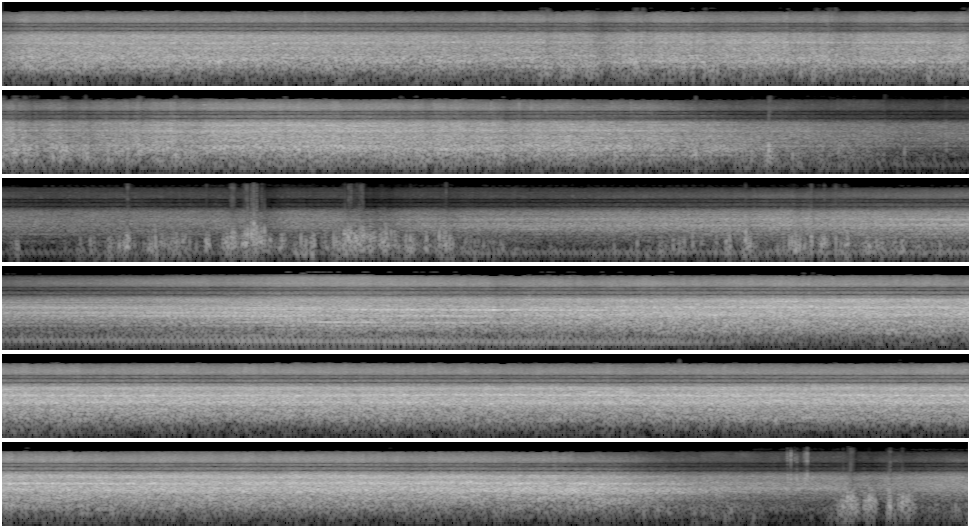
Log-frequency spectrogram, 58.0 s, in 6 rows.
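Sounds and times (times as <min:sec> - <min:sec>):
diesel locomotive accelerating: 0:00.0 - 0:58.0
wagons wheel-on-rail noise: 0:26.1 - 0:58.0.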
